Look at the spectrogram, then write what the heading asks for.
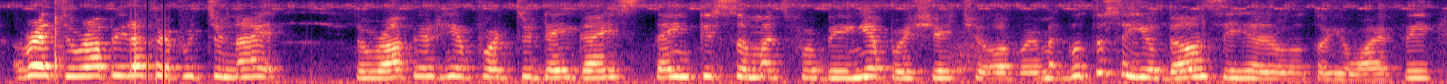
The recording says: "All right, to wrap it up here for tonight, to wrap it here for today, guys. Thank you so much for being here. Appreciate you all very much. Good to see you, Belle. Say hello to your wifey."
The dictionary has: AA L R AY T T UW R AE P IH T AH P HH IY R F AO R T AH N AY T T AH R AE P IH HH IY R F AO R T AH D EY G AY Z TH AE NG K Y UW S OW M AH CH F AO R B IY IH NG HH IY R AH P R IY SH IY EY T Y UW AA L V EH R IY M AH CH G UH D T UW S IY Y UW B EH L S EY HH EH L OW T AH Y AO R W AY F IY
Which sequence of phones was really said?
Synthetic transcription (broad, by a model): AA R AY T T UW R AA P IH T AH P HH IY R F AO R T N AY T T AH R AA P IH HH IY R F AO R T AH D EY G AY Z T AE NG K Y UW S OW M AH CH F AO R B IY IH NG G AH P R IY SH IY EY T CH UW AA V EH R IY M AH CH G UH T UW S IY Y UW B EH N S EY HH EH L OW T AH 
